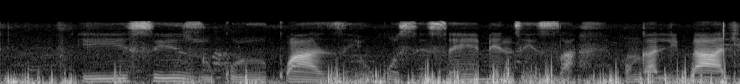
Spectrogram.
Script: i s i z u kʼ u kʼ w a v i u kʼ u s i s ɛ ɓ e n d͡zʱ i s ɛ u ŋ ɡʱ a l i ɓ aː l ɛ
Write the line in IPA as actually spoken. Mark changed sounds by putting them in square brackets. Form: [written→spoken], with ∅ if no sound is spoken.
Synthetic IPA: i s i z u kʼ u kʼ w a [v→z] i u kʼ u s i s ɛ ɓ e n d͡zʱ i s [ɛ→a] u ŋ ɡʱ a l i ɓ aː l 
